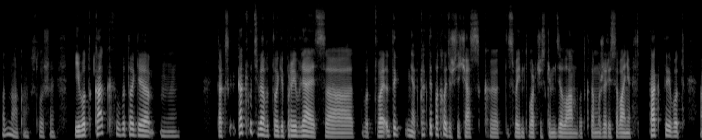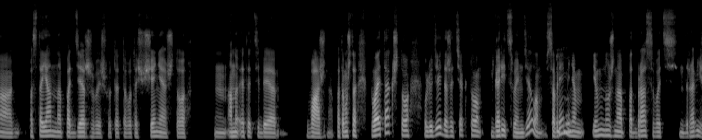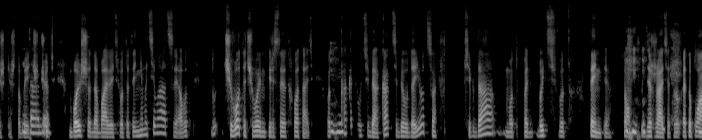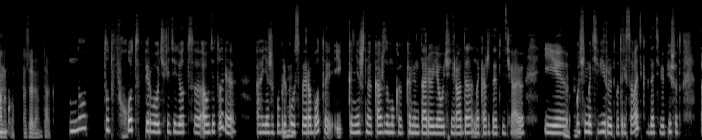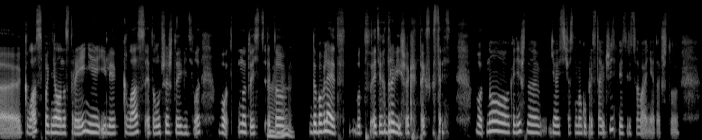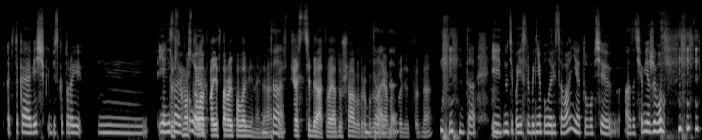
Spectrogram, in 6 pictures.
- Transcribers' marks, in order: tapping; laugh; laughing while speaking: "так сказать"; drawn out: "м"; chuckle; chuckle
- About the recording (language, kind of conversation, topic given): Russian, podcast, Как ты понял(а), что ты творческий человек?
